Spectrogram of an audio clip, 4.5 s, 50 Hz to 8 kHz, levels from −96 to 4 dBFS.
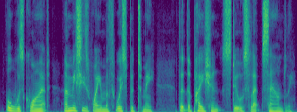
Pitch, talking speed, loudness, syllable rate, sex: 135 Hz, 200 wpm, -19 LUFS, 5.4 syllables/s, male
